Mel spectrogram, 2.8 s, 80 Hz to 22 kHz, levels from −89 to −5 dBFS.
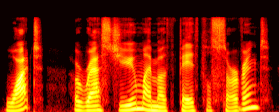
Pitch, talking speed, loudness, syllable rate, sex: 165 Hz, 150 wpm, -21 LUFS, 4.4 syllables/s, female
